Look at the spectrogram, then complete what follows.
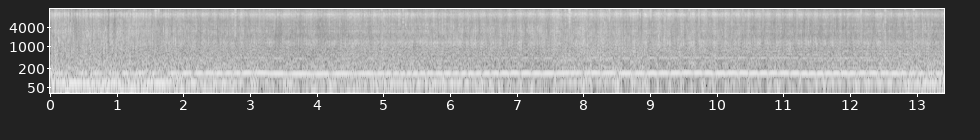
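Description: Multirotor drone's motors and propellers humming steadily at one unchanging pitch, loud and close on the aircraft's own microphone.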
